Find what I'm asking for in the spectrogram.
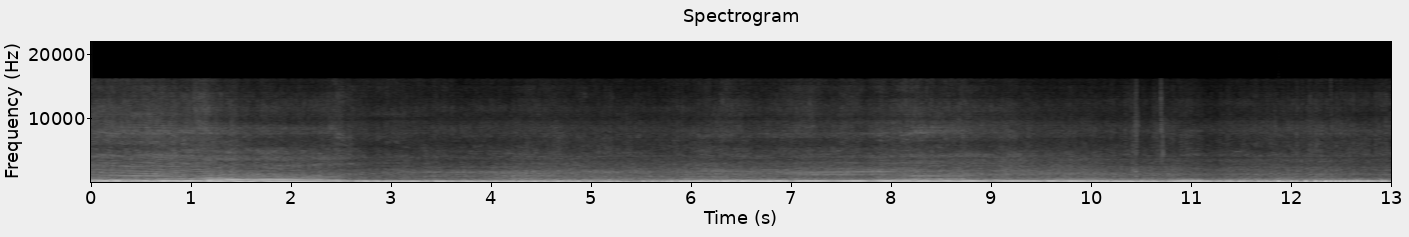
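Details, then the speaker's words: Honda Vario 110 carburetor scooter on a test ride with a new R-One standard-racing exhaust replacing a 4–5-year-old pipe; smooth, even note swelling with throttle, deep muted exhaust while carb intake roar and engine sound dominate; normal, healthy. "tapi untuk suara yang lebih terdengar itu suara raungan karbu dan juga scin jadi suara si knalpotnya itu lebih saru lah y"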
